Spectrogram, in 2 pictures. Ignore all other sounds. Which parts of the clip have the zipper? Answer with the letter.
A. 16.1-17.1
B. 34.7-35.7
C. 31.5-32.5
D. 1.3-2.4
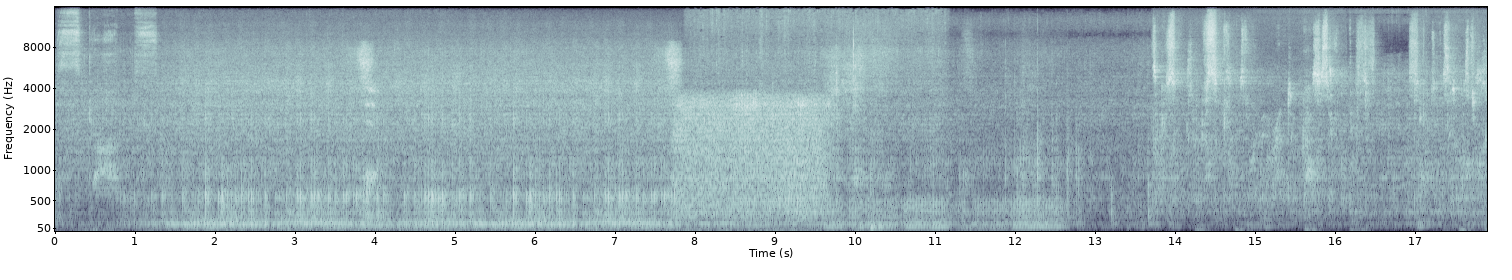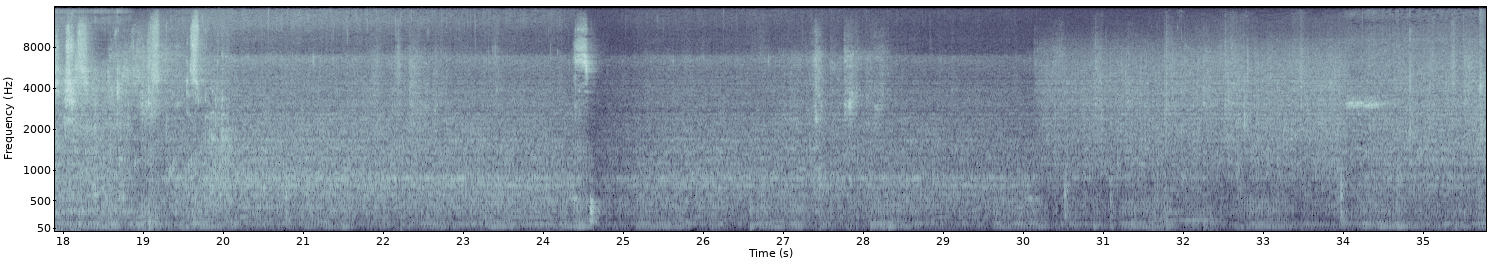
C.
